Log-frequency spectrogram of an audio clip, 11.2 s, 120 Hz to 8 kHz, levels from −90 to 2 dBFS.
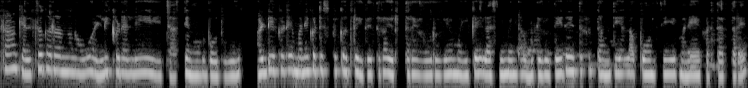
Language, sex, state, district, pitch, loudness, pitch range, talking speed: Kannada, female, Karnataka, Mysore, 235 Hz, -28 LUFS, 225-255 Hz, 145 wpm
